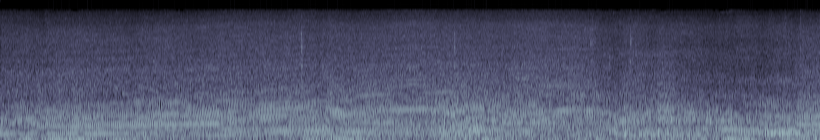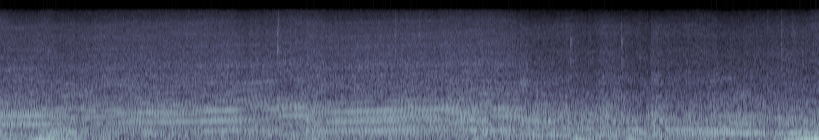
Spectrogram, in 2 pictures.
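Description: A racing car engine whines loudly, rising in pitch as it speeds up and dropping sharply with each gear change.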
